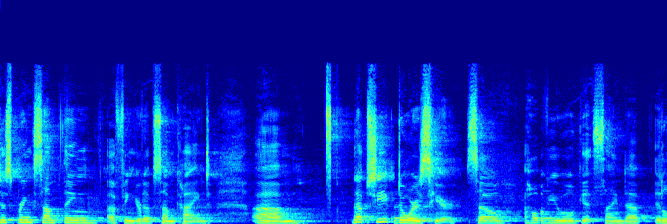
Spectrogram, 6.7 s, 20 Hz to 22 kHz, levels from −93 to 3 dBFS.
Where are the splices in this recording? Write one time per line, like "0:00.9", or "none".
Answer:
0:01.0
0:01.4
0:03.5
0:03.9
0:04.6
0:05.4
